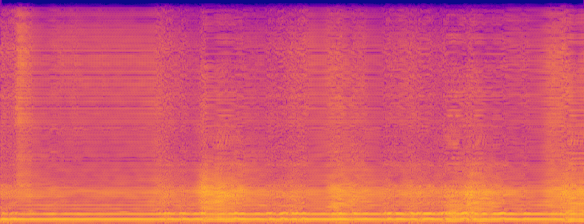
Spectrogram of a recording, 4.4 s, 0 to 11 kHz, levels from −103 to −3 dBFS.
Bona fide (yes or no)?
no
